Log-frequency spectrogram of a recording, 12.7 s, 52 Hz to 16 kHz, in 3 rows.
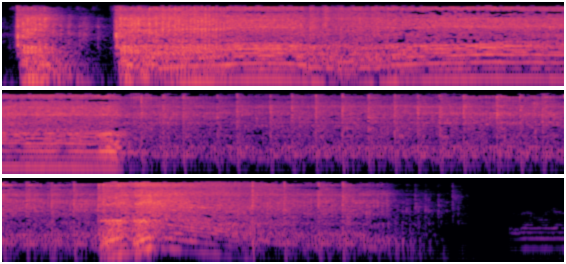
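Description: Stihl MS 440 Magnum chainsaw's two-stroke engine catching about a second in and running fast on half choke with a wavering pitch, its chain held by the chain brake. About five seconds in the sound turns rougher and steadier. Near ten seconds it revs briefly, then winds down near the end.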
